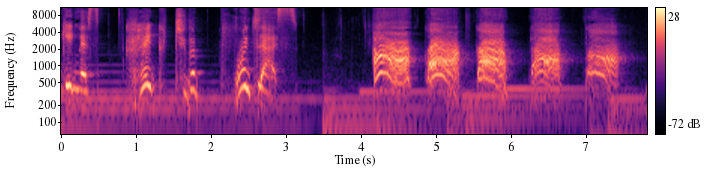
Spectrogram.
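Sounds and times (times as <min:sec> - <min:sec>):
speech: 0:00.0 - 0:03.0, 0:04.0 - 0:07.6
flock of birds cackling and flapping: 0:04.1 - 0:07.6.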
